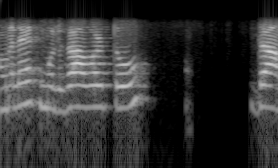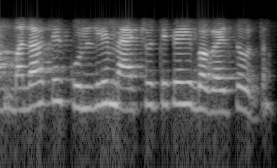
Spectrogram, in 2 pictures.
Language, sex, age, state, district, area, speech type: Marathi, female, 18-30, Maharashtra, Amravati, rural, conversation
